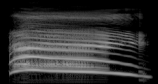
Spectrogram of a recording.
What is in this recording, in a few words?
dwarf insulted "hey"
